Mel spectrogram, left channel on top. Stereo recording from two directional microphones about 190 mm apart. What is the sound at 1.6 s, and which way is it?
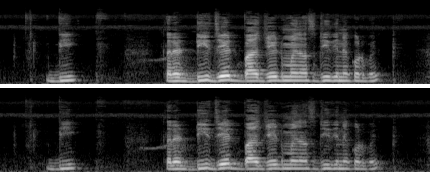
Speech, 40° left (ahead or behind).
